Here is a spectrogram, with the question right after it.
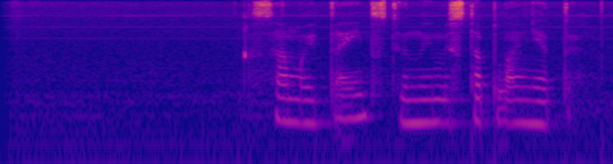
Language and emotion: Russian, neutral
